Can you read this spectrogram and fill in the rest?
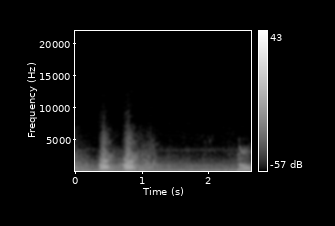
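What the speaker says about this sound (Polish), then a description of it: "No ten pies mnie tu irytuje." A dog in the video game Mafia 2 gives two quick barks followed by a shorter yelp, moderately close, between stretches of quiet.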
